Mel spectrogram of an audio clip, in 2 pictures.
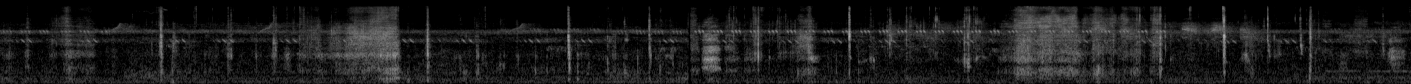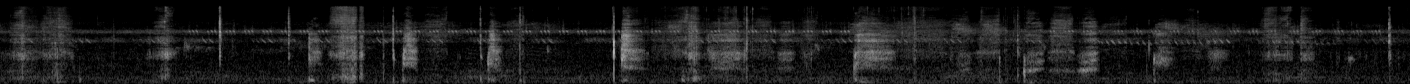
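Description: Close eating sounds: chewing and lip-smacking on grilled fish, as irregular short smacks and clicks. A steady, rapidly pulsing insect chirr runs under them.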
